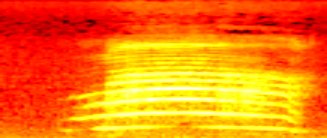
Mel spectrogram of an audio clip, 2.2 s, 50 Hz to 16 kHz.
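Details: Oriental cat indoors, unhappy and demanding to be let out onto a cold balcony: one long, loud, drawn-out complaining meow with a rich harmonic tone, holding steady then falling slightly at the end, about 1.5 seconds.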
